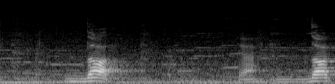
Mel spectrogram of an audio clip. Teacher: lidahnya diantara dua gigi tapi agak masuk lidahnya sambil keluarkan udara sambil keluarkan udara cuman sebelum dikeluarkan udaranya ditahan di dua pipi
